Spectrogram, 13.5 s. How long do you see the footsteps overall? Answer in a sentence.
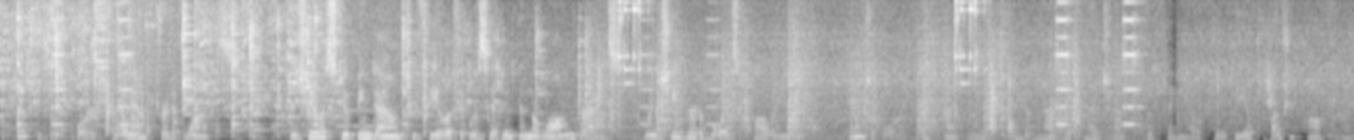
The footsteps can be heard for 6 seconds in total.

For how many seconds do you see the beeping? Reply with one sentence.
The beeping can be heard for 3 seconds in total.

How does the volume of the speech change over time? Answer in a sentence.
The volume of the speech goes up, then down.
